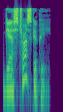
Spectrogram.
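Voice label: "gastroscopy", British English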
